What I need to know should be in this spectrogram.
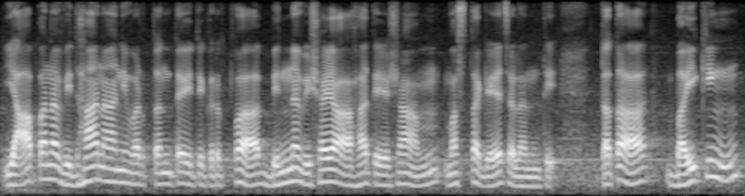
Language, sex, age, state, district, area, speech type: Sanskrit, male, 18-30, Andhra Pradesh, Chittoor, urban, spontaneous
